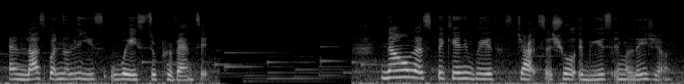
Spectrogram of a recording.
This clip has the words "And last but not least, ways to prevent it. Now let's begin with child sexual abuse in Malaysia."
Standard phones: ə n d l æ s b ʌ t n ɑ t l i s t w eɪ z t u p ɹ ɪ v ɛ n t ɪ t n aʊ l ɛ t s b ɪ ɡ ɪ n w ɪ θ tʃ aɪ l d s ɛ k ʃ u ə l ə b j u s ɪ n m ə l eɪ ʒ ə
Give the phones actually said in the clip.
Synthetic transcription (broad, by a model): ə n l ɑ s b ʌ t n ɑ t l i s w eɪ s t u p ɹ ɪ v ɛ n t ɪ t n aʊ l ɛ t s b ɪ ɡ ɪ n w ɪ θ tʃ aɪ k s ɛ k ʃ u ə l ə b j u s ɪ n m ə l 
